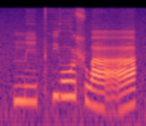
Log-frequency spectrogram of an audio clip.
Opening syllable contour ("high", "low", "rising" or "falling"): rising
